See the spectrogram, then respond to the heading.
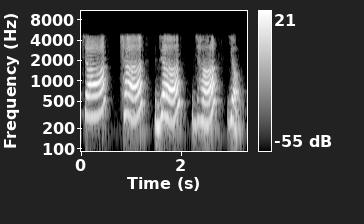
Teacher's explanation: ये आपका तालू से आ रहा है ये आवाज आपके जो जीभ है वो तालू को स्पर्श कर रही है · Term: तालव्य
